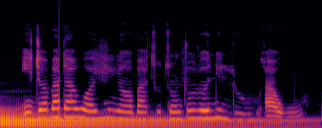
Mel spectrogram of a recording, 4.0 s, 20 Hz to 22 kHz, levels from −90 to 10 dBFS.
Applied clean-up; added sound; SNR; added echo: none; Bass guitar; -2 dB; none.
